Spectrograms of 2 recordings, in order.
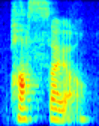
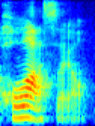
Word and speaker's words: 봤어요: 봤어요, not 보았어요.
